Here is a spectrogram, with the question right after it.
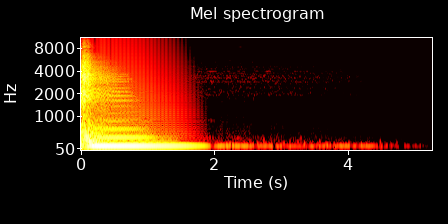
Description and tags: Dist Chr B Mid-G up pm
G Major chord but starting from the B. A (5th) string 2nd fret, D (4th) string open, G (3rd) string, open. Up strum. Palm mute.
chords, distorted, distorted-guitar, distortion, guitar, guitar-chords, rhythm, rhythm-guitar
